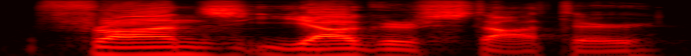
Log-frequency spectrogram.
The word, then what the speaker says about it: Jägerstätter: This is Franz Jägerstätter.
